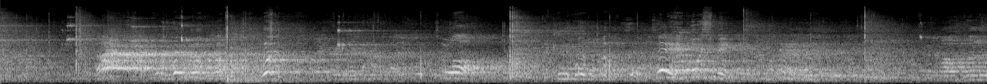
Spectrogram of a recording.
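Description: Men talk casually between rallies.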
